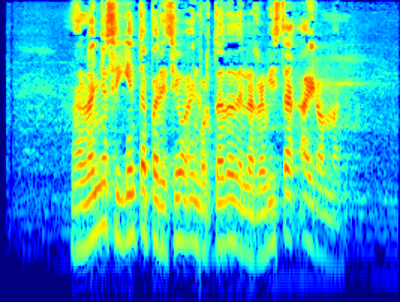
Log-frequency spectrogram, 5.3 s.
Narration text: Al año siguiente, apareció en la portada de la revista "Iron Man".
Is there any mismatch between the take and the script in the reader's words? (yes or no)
yes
